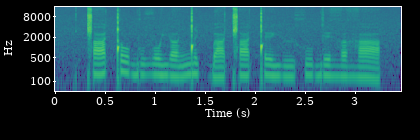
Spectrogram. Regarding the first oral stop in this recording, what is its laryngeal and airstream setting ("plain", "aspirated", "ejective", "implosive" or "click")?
click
